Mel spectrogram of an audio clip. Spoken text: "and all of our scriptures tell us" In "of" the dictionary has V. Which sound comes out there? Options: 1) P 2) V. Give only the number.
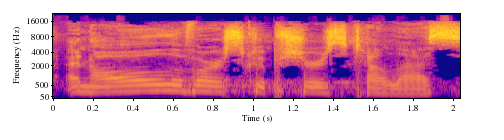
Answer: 2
